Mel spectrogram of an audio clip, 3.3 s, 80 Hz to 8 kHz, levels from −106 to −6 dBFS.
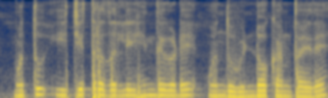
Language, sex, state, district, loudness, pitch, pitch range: Kannada, male, Karnataka, Koppal, -16 LUFS, 160 Hz, 155-165 Hz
